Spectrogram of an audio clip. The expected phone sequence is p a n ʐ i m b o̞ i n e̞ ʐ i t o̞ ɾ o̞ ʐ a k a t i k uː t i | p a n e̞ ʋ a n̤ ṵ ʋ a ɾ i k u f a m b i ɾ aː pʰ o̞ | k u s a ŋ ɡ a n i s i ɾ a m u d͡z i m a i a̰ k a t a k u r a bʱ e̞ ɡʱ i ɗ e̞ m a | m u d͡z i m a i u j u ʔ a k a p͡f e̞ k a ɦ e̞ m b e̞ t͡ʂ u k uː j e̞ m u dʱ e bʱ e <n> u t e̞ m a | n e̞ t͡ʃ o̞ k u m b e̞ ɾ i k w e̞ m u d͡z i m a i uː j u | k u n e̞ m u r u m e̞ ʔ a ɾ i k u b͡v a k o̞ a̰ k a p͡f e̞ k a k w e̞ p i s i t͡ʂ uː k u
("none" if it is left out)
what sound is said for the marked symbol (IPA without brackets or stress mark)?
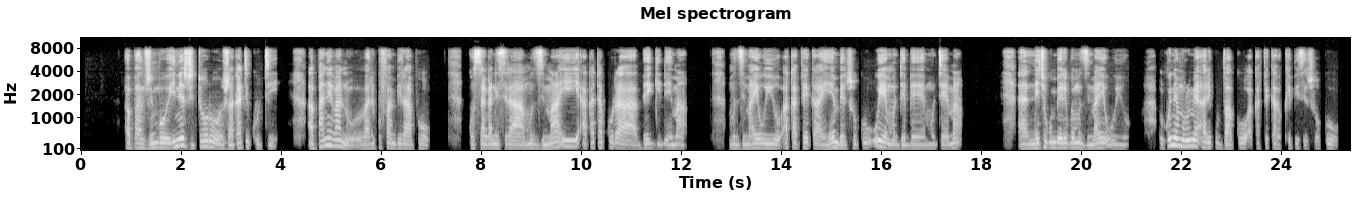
m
